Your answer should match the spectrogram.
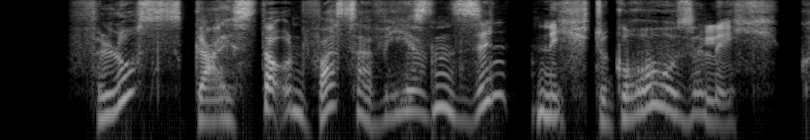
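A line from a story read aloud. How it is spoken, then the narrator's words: Aggressive growl. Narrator (German): knurrte meine Uhrenhexe angriffslustig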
